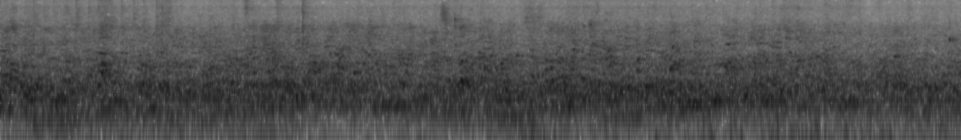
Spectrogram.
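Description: Footsteps shuffle on a hard floor.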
